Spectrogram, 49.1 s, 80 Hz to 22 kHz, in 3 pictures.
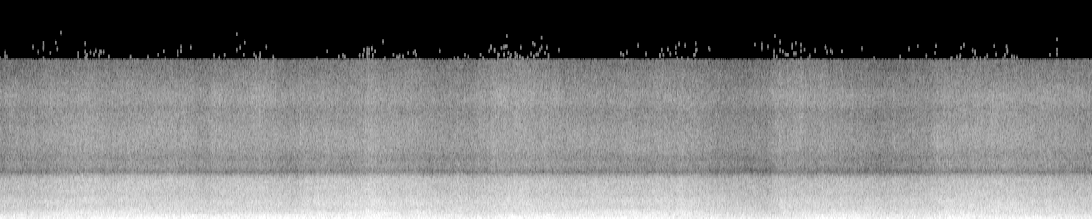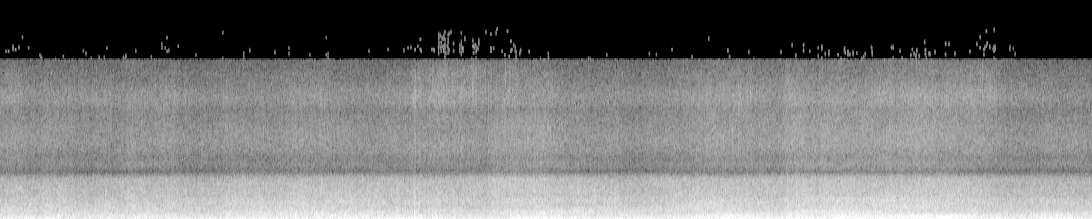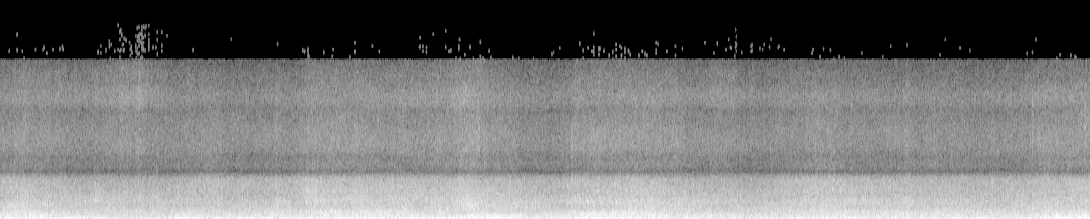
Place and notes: Storm. The howling wind.
Штормит, вой ветра.
June 2015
